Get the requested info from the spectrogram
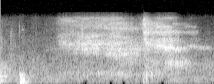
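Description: A soft low thump, then a breathy hiss into a microphone lasting about a second and a half, in the pause before the next speaker talks.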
